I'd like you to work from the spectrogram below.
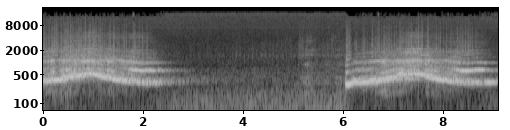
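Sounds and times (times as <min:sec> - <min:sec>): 
hyena slow whoop call: 0:00.0 - 0:02.8, 0:06.0 - 0:09.1.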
